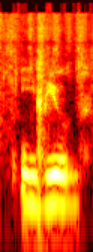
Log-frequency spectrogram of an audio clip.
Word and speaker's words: Ebube: like lube, ebube.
